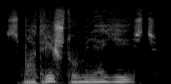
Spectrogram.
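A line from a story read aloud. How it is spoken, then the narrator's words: Conspiratorial whisper. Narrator (Russian): заговорчески прошептал Максим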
